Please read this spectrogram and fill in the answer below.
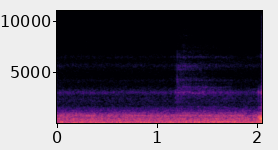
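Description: A steady background rumble, even in level throughout, with no distinct events in it.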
